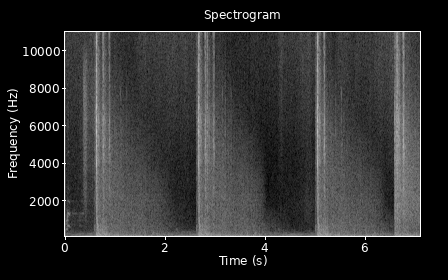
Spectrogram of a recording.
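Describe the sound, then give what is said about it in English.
Four loud blasts from a Benelli Super Black Eagle 3 shotgun at uneven intervals, each a sharp crack followed by a deep, rumbling boom that fades slowly. No voices. “When the entire experience relies on the moment that trigger is pulled, your shotgun better be nothing less than perfect.”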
